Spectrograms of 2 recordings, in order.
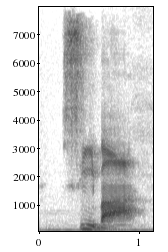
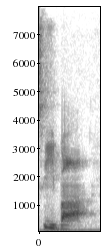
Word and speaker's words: Seebach: His name is Sean Seba. Now, his last name is spelled S-E-E-B-A-C-H, but it's pronounced Seba.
